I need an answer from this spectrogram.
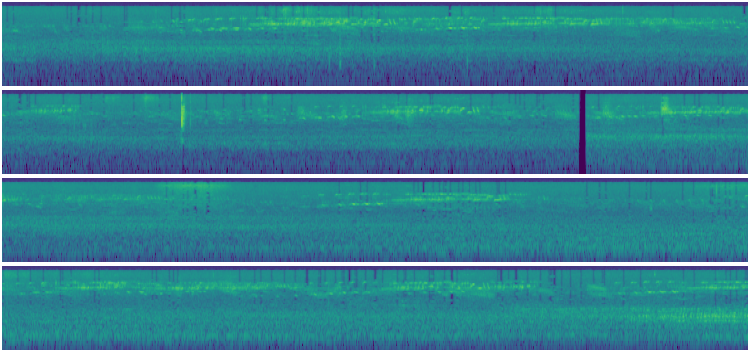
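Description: Songbirds singing short, repeated phrases over a steady outdoor background hiss, with one sharp click about nine seconds in. A low rumbling background noise swells over the second half.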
